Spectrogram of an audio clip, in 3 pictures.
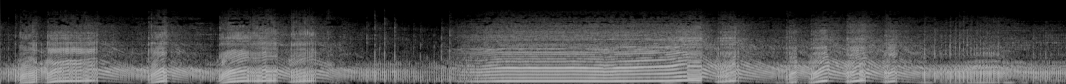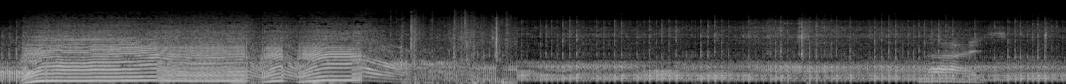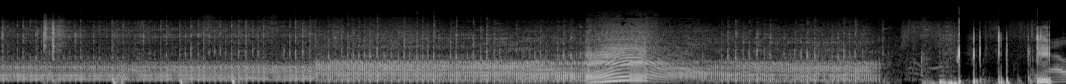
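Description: Chainsaw up in a tree, its engine revved in quick bursts, then held at high revs twice for about two seconds each, then running lower and steadier with a few more short revs.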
